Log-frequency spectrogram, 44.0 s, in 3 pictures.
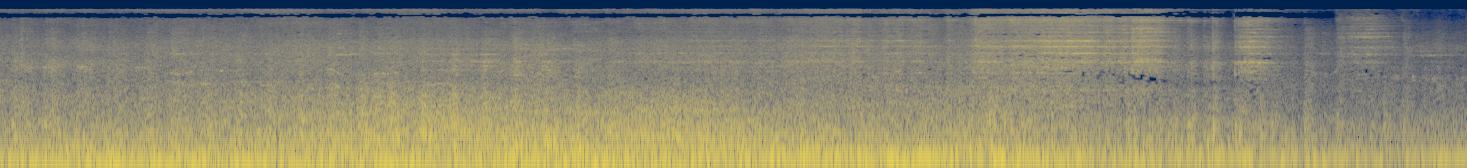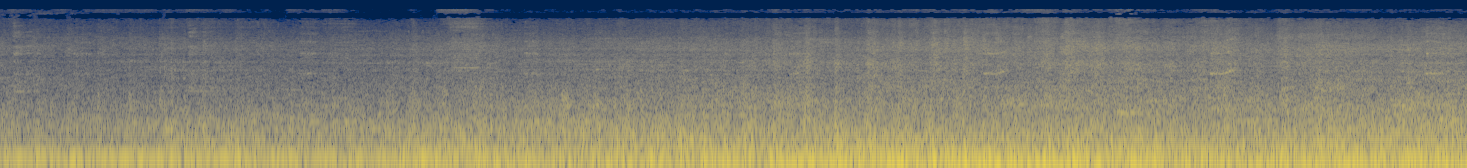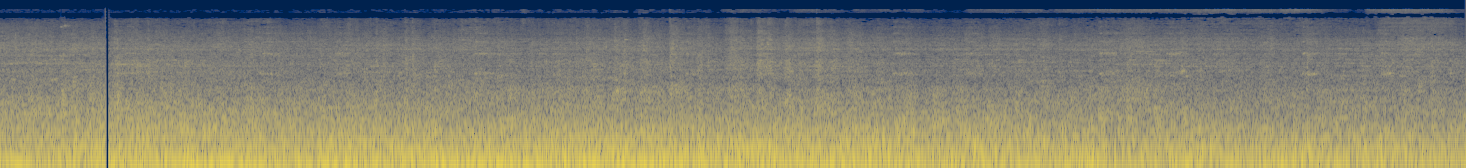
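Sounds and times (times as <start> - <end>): train wheels rumbling on rails: 0.0 - 44.0
high wheel squeal: 7.9 - 15.7, 24.5 - 25.1, 40.3 - 44.0.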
